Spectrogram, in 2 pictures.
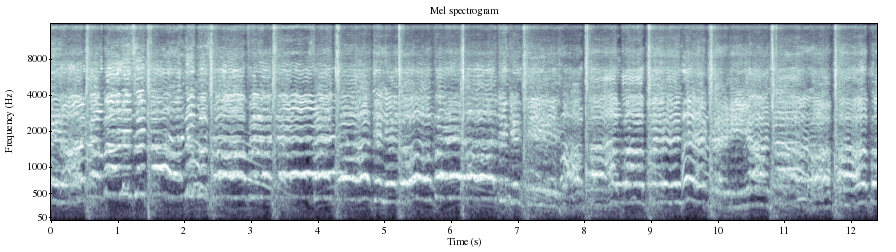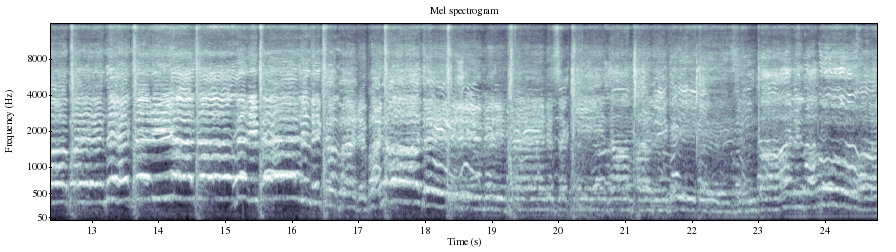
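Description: A noha chanted by men's voices, with a crowd beating their chests in matam, the slaps landing as regular sharp claps about twice a second. The slaps thin out in the last few seconds while the chant goes on.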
